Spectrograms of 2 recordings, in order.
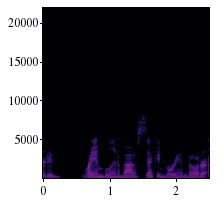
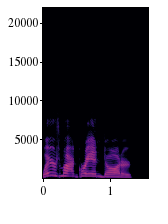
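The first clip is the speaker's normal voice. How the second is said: put-on very loud, very high, shrill grandpa voice, hollering; 10 semitones higher, 12 dB louder than usual. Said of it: "continuing to yell at you".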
